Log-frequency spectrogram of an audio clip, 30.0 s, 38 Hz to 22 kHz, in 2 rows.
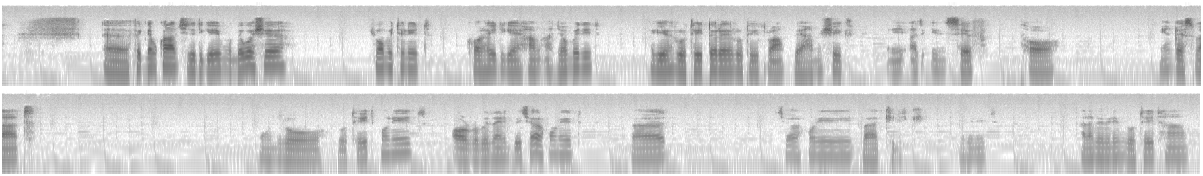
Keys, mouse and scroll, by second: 10.6 alt+a, 17.8 r.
